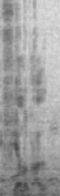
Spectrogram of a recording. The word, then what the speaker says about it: Fjelrad: Amusingly, I couldn't pronounce it in Danish, which is actually Fjelrad.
